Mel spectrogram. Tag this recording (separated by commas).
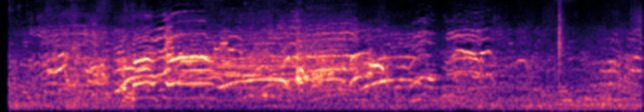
Speech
